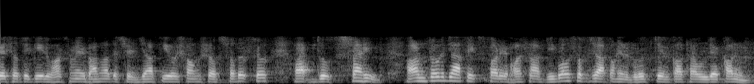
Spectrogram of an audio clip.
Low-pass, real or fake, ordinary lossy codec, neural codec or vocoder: 3.6 kHz; fake; MP3, 32 kbps; codec, 16 kHz in and 24 kHz out, 1.1 kbps, FireRedTTS-2 codec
